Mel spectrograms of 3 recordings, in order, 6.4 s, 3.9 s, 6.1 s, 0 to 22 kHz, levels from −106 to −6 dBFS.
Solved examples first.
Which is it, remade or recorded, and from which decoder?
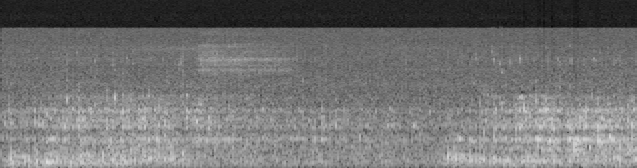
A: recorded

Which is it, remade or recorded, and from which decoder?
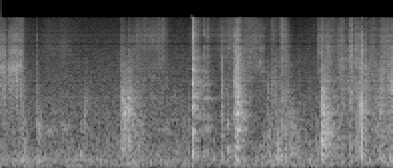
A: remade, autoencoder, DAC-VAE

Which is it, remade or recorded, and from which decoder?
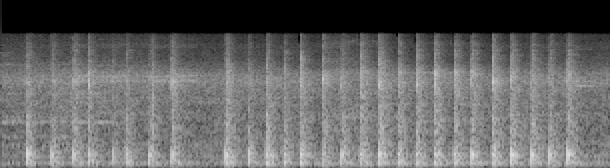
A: recorded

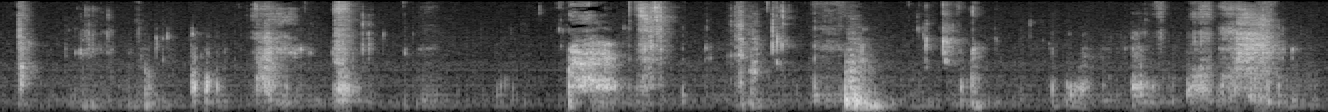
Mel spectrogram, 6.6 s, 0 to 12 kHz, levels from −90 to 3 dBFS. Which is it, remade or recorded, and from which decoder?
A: recorded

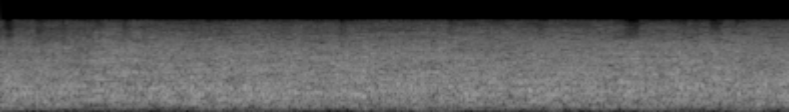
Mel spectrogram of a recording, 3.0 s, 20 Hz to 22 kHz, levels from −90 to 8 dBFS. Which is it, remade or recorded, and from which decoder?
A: remade, codec, SNAC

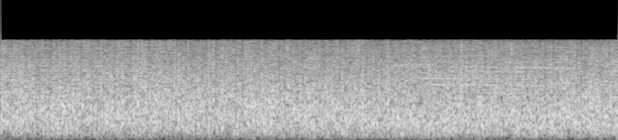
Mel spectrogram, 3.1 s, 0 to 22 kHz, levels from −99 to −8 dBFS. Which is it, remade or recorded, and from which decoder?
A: recorded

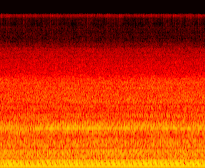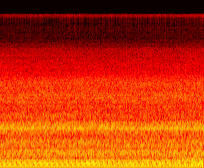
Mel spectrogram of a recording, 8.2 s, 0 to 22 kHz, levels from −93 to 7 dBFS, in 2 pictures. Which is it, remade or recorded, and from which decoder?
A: recorded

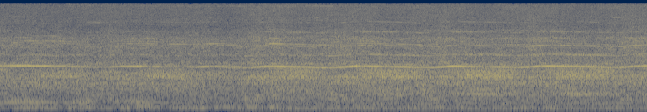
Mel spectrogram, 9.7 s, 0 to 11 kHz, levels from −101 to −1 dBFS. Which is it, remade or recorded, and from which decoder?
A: recorded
